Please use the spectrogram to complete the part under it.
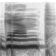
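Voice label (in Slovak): "grant", Slovak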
